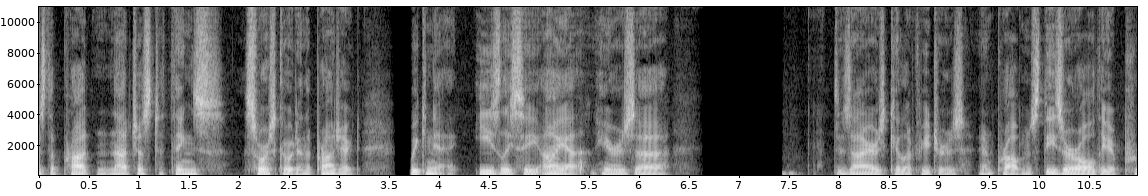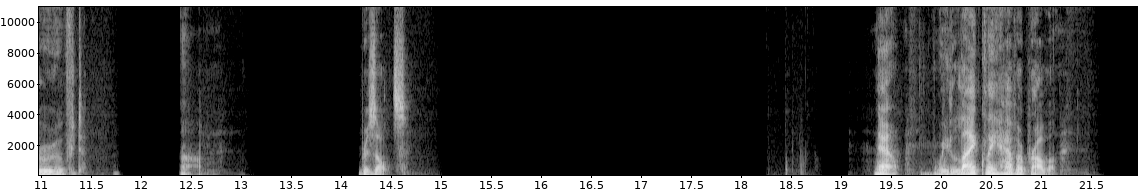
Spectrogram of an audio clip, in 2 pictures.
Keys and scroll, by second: 8.2 Down.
